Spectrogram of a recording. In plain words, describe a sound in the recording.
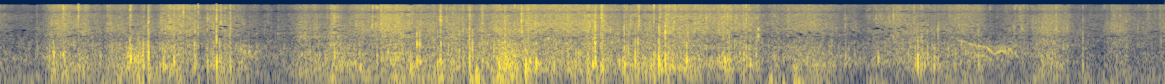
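Dry grass rustles and crackles close by.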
